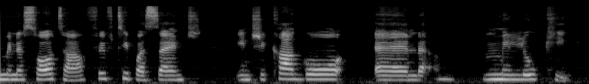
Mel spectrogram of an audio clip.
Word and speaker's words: Milwaukee: 50% in Chicago and Miloki Miloki Gangster if I'm pronouncing correct. Yeah. No, that's you got it right. Milwaukee, Wisconsin.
